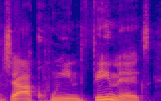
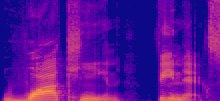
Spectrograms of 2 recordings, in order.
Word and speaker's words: Joaquin Phoenix: name for me so now I know it's not jock queen Phoenix it's Joaquin Phoenix you know I'm saying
